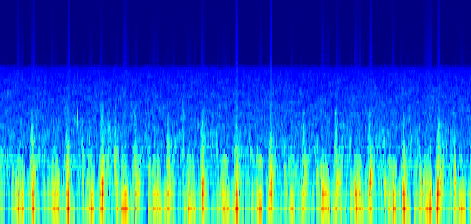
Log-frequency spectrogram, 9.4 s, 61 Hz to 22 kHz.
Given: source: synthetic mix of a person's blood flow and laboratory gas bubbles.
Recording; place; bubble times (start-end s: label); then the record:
Doppler ultrasound of blood flow; precordium
1.53-1.59 s: bubbles
1.99-2.22 s: bubbles
2.26-2.34 s: bubbles
From the record:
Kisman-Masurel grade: 211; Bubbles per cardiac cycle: several, 3 to 8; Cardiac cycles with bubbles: 1 to 10%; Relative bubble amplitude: barely perceptible (0.100 to 0.250); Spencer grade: 1 (occasional bubble signal discernible with the cardiac motion signal, with majority of cardiac periods free of bubbles); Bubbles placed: anywhere in the cardiac cycle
